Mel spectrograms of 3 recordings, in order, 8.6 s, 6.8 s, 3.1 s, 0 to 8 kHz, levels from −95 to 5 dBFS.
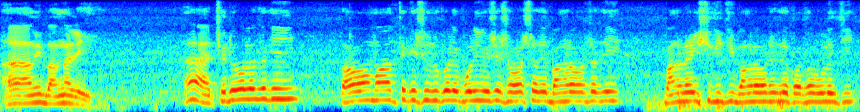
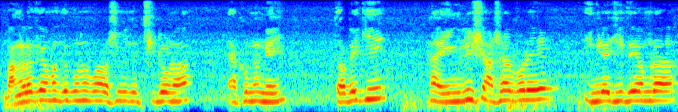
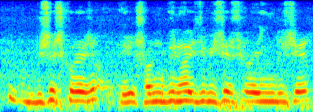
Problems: constant background noise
